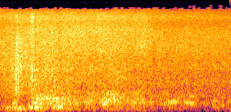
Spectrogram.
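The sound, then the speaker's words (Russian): Thunder rolls through a heavy thunderstorm with strong wind and large raindrops pelting leaves, a deep rumbling swell that fades away over steady, dense rain hiss, with no voices. “Сильный ветер внезапно загудел в вышине, деревья забушевали, крупные капли дождя резко застучали, зашлепали по листьям. Сверкнула молния, и гроза разразилась.”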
